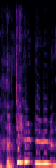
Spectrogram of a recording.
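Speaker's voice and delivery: high, loud, laughing sung doorbell ding-dong; doorbell chime. Acted. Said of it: "what it would fucking sound like".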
